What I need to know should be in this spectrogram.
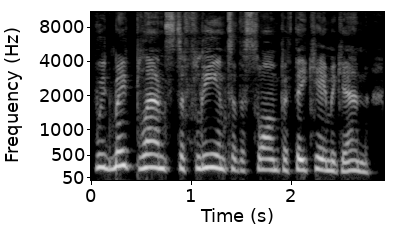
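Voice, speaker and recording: A woman's voice: fairly high pitch, fairly quick, natural voice. A woman playing the grave, resolute mayor of an embattled city in an audio drama, earnest and firm. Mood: grave resolve.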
